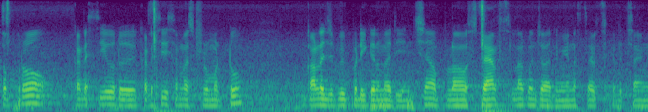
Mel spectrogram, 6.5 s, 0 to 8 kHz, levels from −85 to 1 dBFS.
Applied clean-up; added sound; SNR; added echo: none; Fire; 17 dB; none.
